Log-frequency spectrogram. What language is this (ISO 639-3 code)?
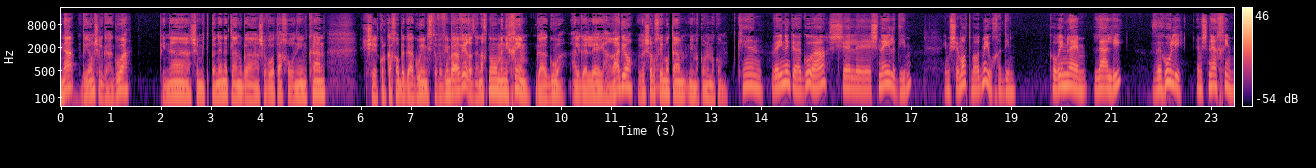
heb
